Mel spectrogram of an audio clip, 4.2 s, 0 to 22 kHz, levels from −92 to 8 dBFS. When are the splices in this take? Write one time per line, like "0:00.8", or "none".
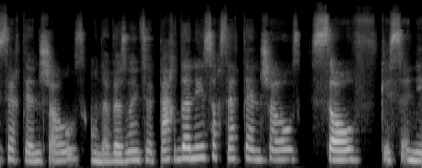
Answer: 0:03.1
